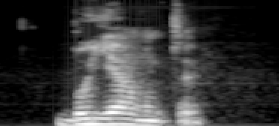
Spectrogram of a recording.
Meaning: feminine singular of bouillant
- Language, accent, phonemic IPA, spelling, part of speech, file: French, Canada, /bu.jɑ̃t/, bouillante, adjective, LL-Q150 (fra)-bouillante.wav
